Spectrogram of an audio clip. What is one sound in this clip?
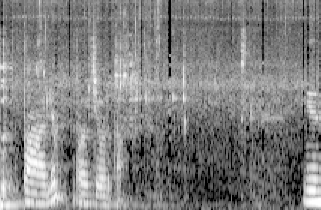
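Liquid pours into a metal pot.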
